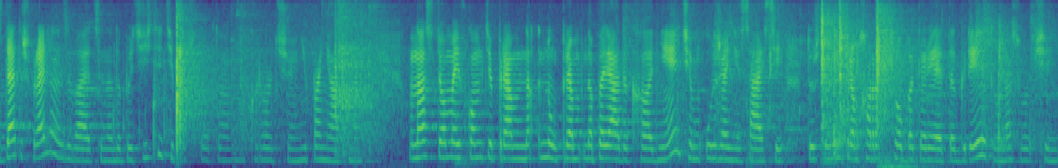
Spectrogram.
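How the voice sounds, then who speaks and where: Chatty high-voiced young woman vlogging. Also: reverberant. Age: young adult. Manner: chatty, bubbly, quick shifts into excited high tones. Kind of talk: casual vlog chat to camera. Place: chilly house living room, indoors. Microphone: handheld camera at arm's length. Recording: noisy home camera audio.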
